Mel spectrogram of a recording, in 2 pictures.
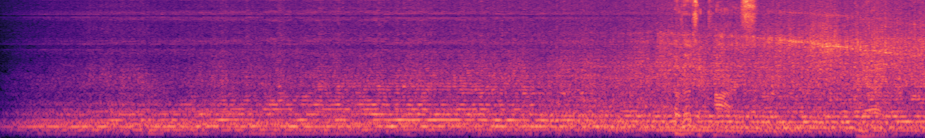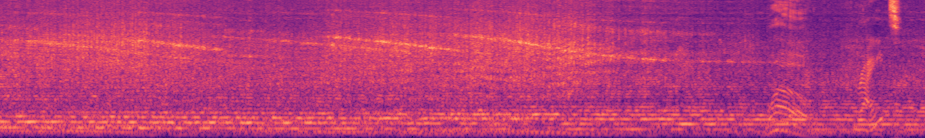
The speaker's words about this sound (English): It is a fighter plane squadron.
